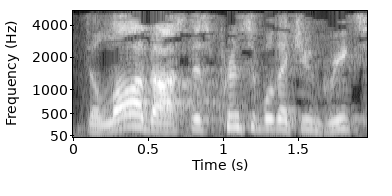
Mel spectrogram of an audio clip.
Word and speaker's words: logos: The Greek word behind that, depending on your pronunciation, I pronounce my Omicrons this way, is logos.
